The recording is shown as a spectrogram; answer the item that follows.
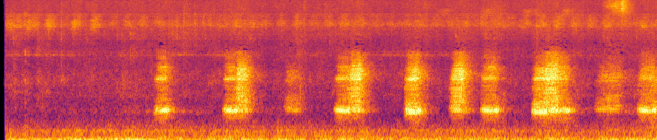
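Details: Phyllomedusa burmeisteri calling: short, harsh, croaking bursts with a strong low-middle tone, repeated irregularly about once or twice a second, over a steady low rumble.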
